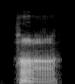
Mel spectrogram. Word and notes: haar: British English

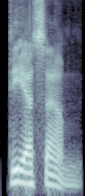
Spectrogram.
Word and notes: DSM: American English

